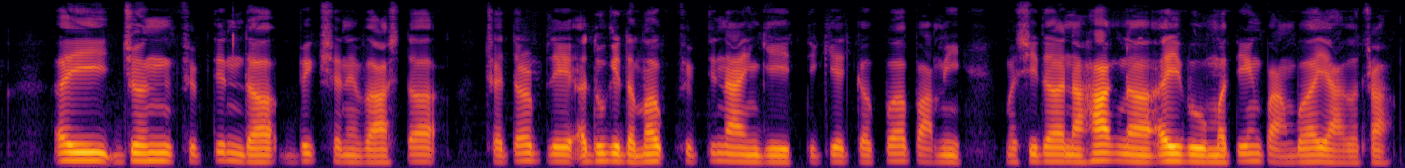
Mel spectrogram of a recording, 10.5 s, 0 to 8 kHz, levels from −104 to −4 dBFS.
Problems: none marked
